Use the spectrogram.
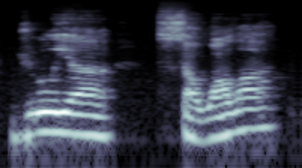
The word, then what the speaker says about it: Julia Sawalha: chicken run is pronounced Julia Sawalha swallow yeah it's just one swallow yeah we yeah we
